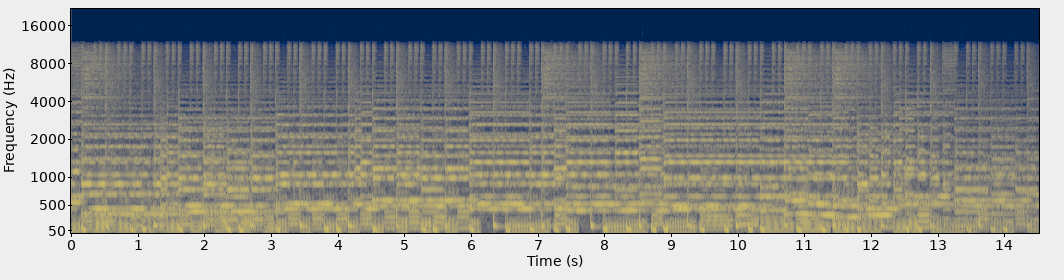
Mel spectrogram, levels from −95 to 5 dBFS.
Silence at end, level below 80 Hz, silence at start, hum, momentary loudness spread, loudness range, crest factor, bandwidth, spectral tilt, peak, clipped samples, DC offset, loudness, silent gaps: 0 s; -26 dBFS; 0 s; none; 3 LU; 1 LU; 14 dB; 12.5 kHz; -4.5 dB/octave; -2 dBFS; under 0.1%; under 0.1%; -16 LUFS; none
